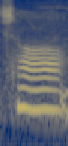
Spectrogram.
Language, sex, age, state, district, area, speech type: Odia, female, 30-45, Odisha, Kendrapara, urban, read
